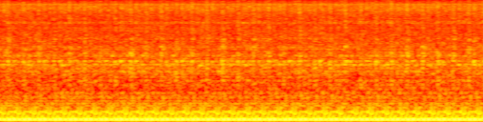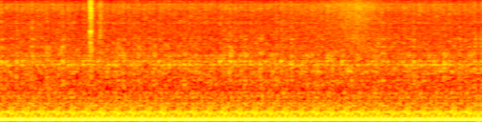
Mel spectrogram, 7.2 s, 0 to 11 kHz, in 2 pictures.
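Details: 1994 Chevy C3500 dually with a swapped LQ4 V8, no exhaust yet, fluids bled and moving under its own power. A loud, low drone with a lumpy beat about twice a second that keeps stumbling, a misfire; the owner suspects an injector wiring issue.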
